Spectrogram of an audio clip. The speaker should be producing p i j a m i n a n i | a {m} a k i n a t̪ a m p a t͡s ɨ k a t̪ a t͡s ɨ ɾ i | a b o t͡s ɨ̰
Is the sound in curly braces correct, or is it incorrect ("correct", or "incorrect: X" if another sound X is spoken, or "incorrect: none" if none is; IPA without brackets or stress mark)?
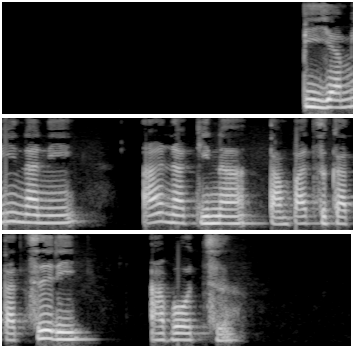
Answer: incorrect: n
